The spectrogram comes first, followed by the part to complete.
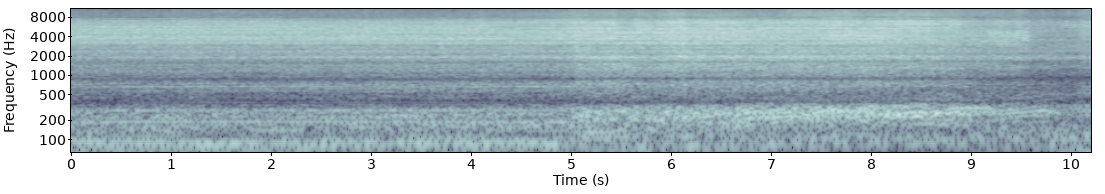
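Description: Many motocross bike engines running together at the start line, held at revs while the riders wait for the start gate to drop. The combined engine noise builds louder over the second half.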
